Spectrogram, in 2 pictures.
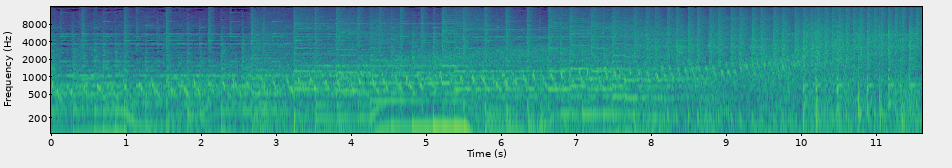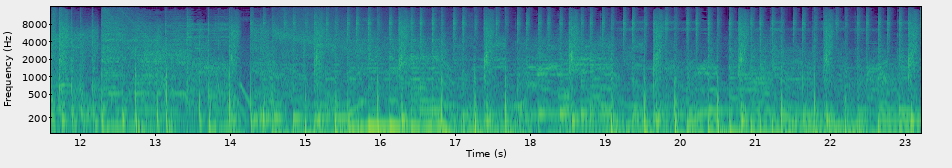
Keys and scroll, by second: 1.4 m, 7.2 space, 10.5 m, 15.7 space.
